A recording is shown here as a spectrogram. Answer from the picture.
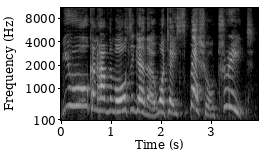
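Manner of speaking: dote on the pet; aunt treating her owl; cooing aunt. Acted.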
